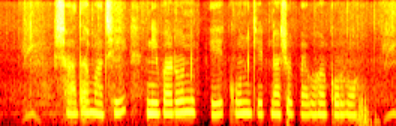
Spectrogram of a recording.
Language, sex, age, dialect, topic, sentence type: Bengali, female, 18-24, Rajbangshi, agriculture, question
